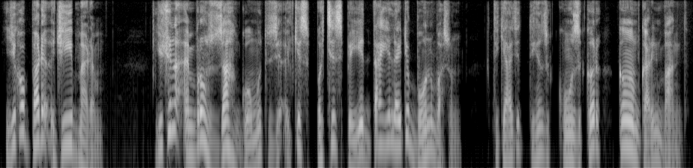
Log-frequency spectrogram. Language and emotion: Kashmiri, surprised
